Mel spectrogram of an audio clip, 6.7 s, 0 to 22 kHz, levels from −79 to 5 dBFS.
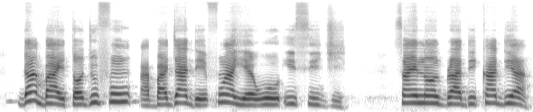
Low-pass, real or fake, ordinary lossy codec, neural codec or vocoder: none; fake; none; autoencoder, 48 kHz, 32 numbers a frame, DAC-VAE, trained on Japanese speech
